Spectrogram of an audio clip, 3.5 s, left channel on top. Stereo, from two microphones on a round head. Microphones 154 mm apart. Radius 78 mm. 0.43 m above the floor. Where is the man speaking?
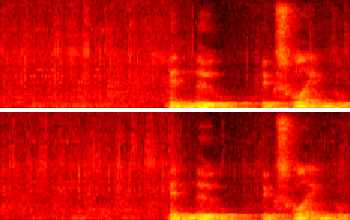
Centre (ahead or behind), 0.9 m; by 3.4 s 60° left (ahead or behind), 1.4 m.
